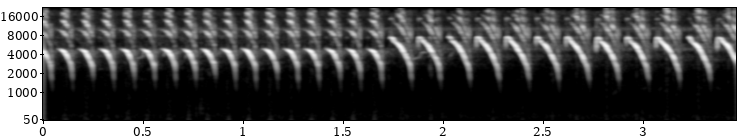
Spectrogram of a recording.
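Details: Fast repeated descending chirps from a canary, a steady trill that steps up in pitch halfway through and continues with quick, slurred downward notes; clear sound, nothing else audible.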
